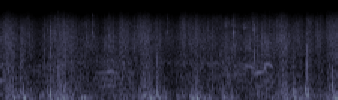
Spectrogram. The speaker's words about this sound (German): Späte Kraniche, oder sind es Gänse?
